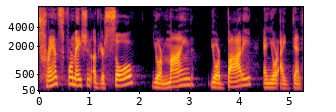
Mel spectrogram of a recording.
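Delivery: deliberately slow delivery. Explaining what the gospel does, the speaker repeats the list: slow, deliberate. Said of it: "Let me say it slowly".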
